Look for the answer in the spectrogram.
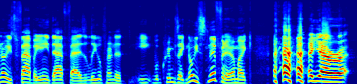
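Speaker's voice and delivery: ordinary talk, nothing marked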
